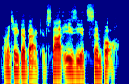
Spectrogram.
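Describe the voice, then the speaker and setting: A man's voice: mid-range voice, flat delivery, rapid-fire, creaky, no room sound, clean studio sound. A man, a life coach guest on a podcast interview, methodically laying out his process in numbered steps.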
